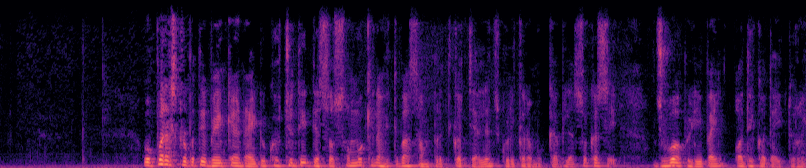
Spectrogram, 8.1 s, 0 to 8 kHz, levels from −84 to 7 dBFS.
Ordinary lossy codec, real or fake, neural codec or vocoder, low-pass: Opus, 24 kbps; real; none; 7.2 kHz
